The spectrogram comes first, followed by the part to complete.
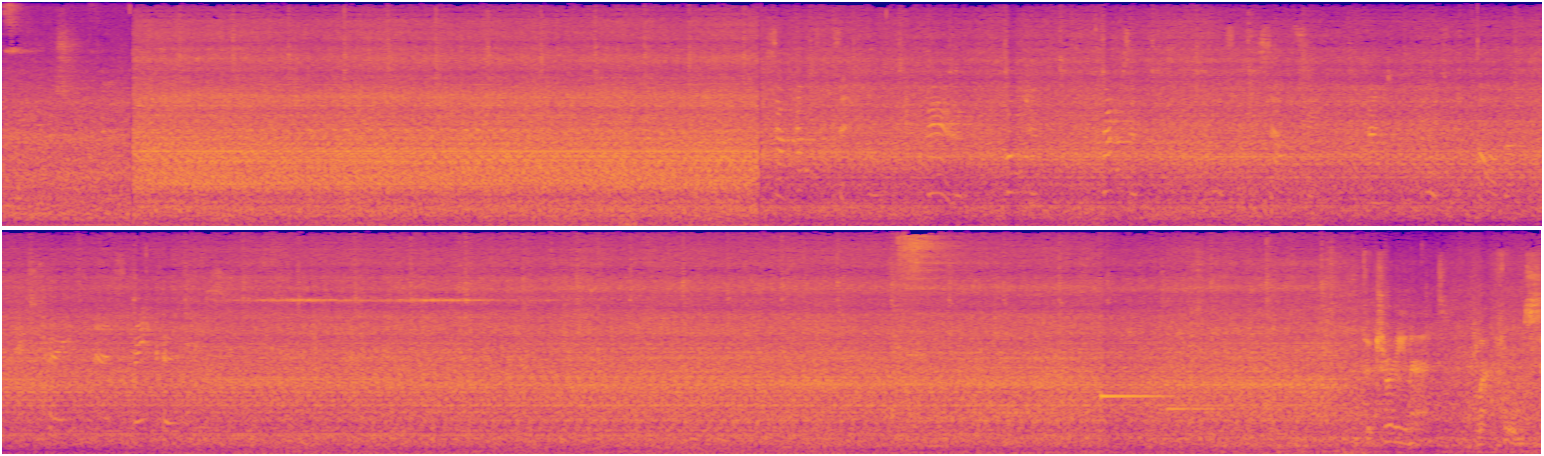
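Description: Diesel multiple-unit trains running and moving through a railway station, with voices on the platform. A short single-pitch beep sounds near the end.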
